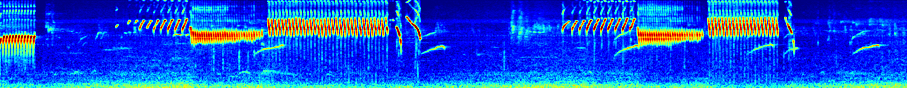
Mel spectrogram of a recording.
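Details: Yorkshire canary song heard in bursts: fast buzzy trills and rolling rattles alternating with quiet gaps and a few soft rising whistles.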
